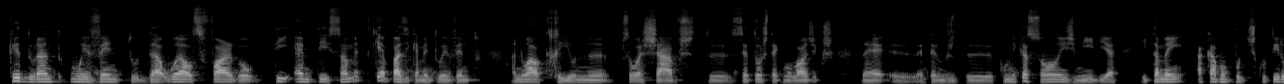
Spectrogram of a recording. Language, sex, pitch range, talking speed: Portuguese, male, 105-120 Hz, 150 wpm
